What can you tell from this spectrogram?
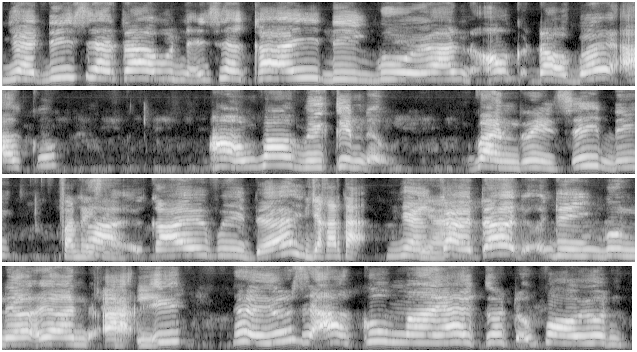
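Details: Adult woman with cerebral palsy, with gross and fine motor limitations; dysarthria.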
